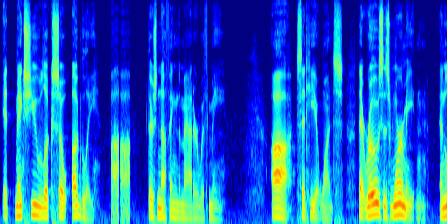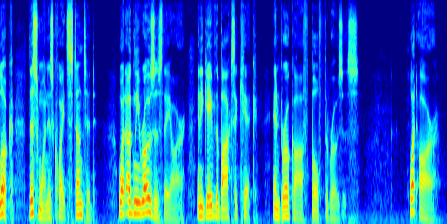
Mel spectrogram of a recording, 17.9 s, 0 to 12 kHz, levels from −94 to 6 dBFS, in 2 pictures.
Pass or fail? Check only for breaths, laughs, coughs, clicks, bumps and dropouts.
fail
